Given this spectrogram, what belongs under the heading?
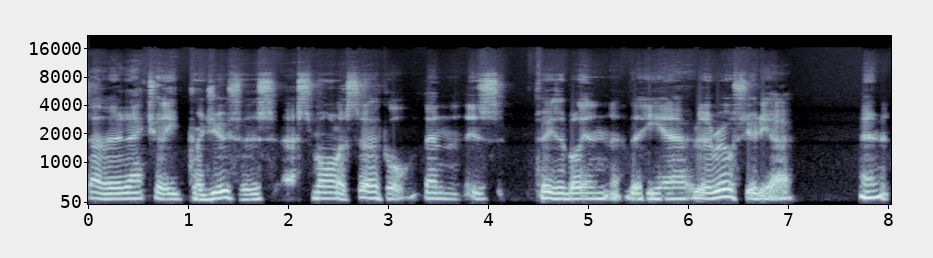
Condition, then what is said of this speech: Parkinson's disease. About the fact that he has Parkinson's disease, and only recently it has started to affect the way that he speaks.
